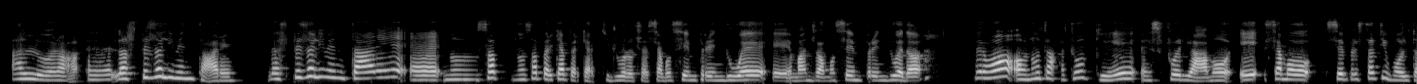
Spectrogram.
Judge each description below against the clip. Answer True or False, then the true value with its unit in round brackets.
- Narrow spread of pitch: False (6.1 semitones)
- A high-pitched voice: True (225 Hz)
